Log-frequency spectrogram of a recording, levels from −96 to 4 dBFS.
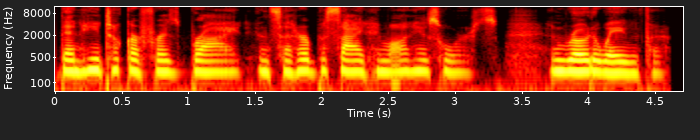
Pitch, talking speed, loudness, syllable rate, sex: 195 Hz, 255 wpm, -19 LUFS, 5.9 syllables/s, female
